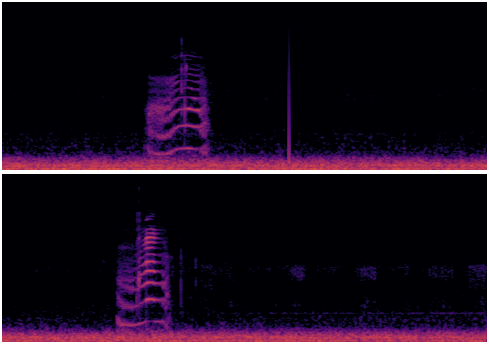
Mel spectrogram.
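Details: Theo, a pet cat talking to its owner indoors, gives two drawn-out wavering meows about six seconds apart over a steady low hum, with a man greeting him briefly nearby.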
